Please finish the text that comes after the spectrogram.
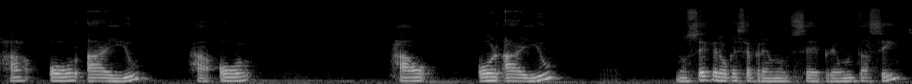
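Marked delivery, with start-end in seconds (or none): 0.1-5.6 a learner carefully spelling out the question; slow, deliberate "How old are you?" with a rising end; slow drawn-out English. Shown as a demonstration. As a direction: stretch each word slowly, rising at the end.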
